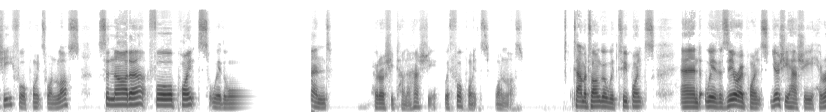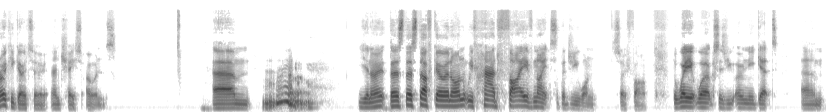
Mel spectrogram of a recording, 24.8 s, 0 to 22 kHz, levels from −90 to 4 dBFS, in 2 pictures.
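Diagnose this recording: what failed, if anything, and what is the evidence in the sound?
A long network dropout runs from 3.45 to 4.69 s, right after "four points with". Packets likely stopped arriving: the receiver stretched the last sound into a fading buzz, then left 0.85 s of silence, and speech resumes with about 1.2 s missing.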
